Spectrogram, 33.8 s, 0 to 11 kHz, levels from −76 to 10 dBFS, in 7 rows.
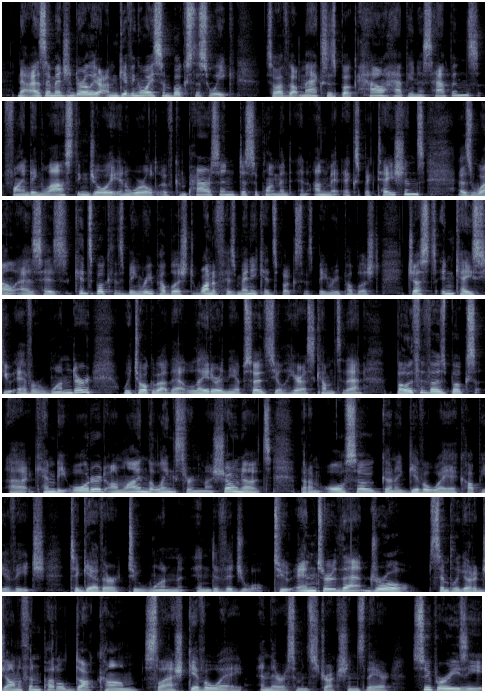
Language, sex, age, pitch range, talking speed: English, male, 30-49, 140-185 Hz, 215 wpm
